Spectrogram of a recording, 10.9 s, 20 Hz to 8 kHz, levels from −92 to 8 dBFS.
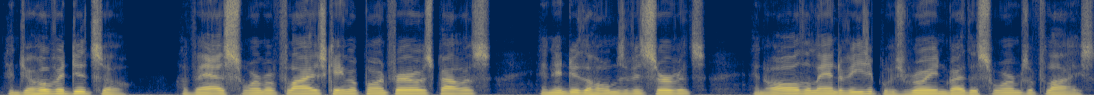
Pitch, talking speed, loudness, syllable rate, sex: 140 Hz, 180 wpm, -16 LUFS, 4.7 syllables/s, male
